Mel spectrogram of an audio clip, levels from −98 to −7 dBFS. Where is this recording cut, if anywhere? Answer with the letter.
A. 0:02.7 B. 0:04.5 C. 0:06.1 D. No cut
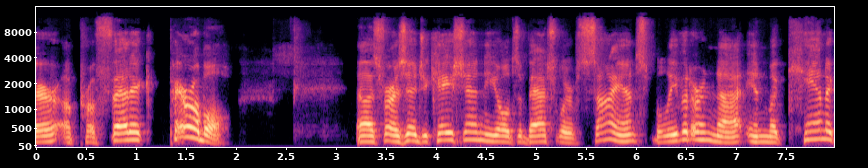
D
